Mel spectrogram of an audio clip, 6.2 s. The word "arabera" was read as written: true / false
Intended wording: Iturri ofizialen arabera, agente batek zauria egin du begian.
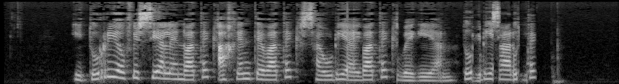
false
